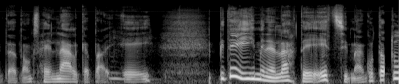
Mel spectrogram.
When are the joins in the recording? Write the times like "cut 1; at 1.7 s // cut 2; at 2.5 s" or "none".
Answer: none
